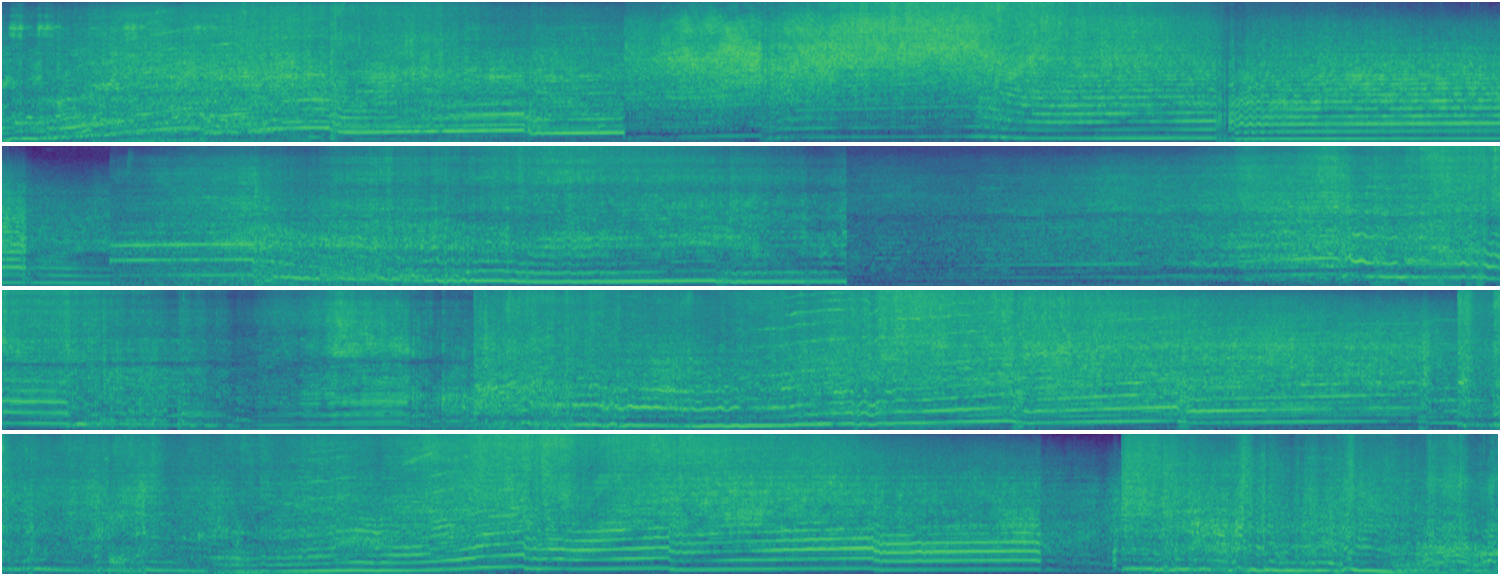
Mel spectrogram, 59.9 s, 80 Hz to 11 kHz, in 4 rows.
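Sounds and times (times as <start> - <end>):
racing car engine at full throttle: 0.0 - 59.9.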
